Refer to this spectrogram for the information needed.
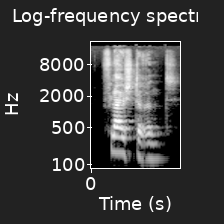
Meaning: present participle of fluisteren
- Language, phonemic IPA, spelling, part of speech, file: Dutch, /ˈflœystərənt/, fluisterend, verb / adjective, Nl-fluisterend.ogg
